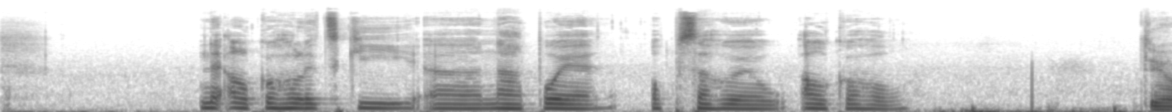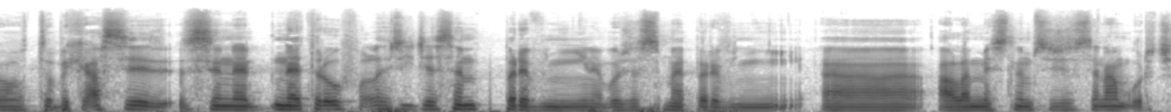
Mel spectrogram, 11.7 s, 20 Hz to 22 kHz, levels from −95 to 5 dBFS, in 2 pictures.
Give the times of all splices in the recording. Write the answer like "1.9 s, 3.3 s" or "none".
none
